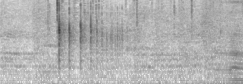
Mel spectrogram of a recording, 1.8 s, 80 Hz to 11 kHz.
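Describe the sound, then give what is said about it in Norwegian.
A quick burst of small hard clicks and rattles as dice tumble across a tabletop during a tabletop role-playing game, several rapid taps settling within half a second, the roll coming up 16. “16 på terningen.”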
